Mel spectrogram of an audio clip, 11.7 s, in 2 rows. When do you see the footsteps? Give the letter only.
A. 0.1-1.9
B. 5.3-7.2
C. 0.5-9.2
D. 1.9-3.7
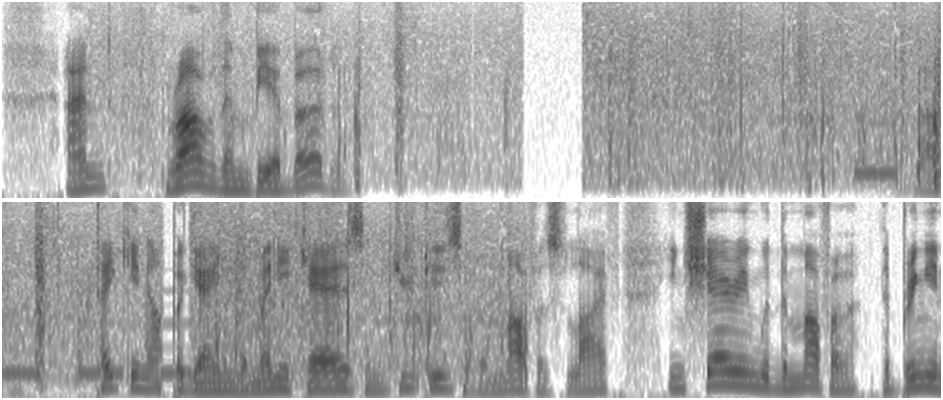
C.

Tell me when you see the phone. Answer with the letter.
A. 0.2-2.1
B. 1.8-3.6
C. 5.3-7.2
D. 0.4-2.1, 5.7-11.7
C.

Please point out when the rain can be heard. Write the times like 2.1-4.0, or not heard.
not heard.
